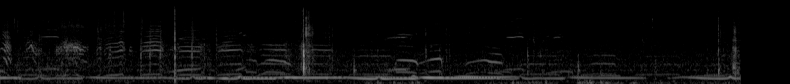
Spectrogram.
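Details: Greater prairie chickens, two males sparring on a lek in the Nebraska Sandhills in April 2018 while waiting for females to arrive; a steady low hooting boom drones throughout, overlaid with repeated higher whooping, cackling notes and a few sharp clicks.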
